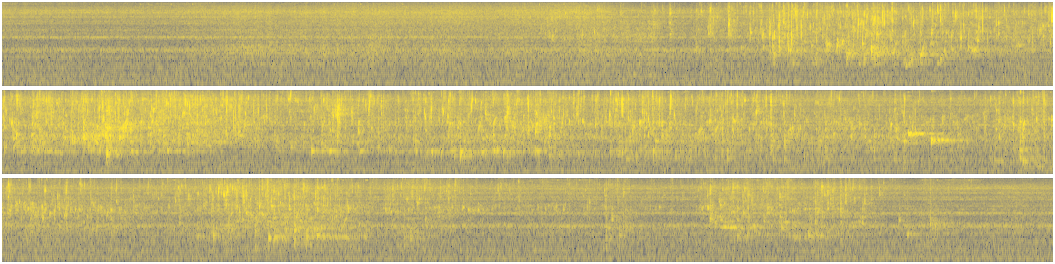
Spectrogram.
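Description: Water poured from a jug into a large pot, splashing onto a piece of raw beef as the pot fills. It starts about four seconds in and dies away near the end.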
